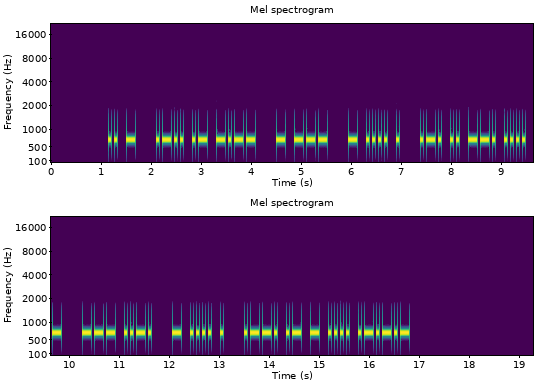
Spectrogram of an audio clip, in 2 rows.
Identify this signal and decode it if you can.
Morse code, heard as a keyed tone, about 20 wpm, 700 Hz. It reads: IT LAY TO THE RIGHT OF THE PATH.
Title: Sentences from Top 1400 Words 20wpm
